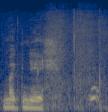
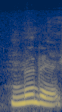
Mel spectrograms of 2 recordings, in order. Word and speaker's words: Minish: McNish. Scotch Irish. No C in it. M-I. Yeah. Minish.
